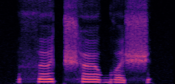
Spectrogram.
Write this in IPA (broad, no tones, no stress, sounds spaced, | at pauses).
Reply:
θ ə t͡ʃʰ œ ɡʷ ə ʃ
